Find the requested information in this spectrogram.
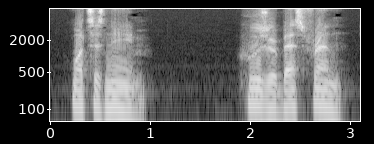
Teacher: Initial H on he, he's, him, his, him, her, hers, in unstressed positions, will be dropped. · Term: H dropping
